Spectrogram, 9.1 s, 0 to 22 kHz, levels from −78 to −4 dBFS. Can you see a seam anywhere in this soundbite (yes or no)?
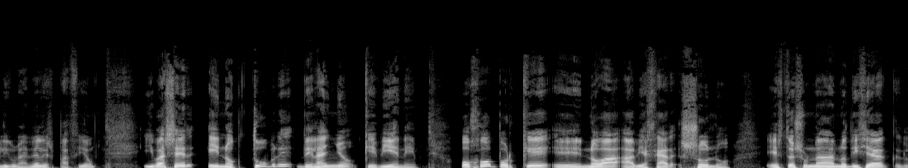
no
